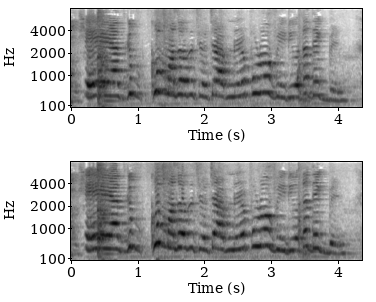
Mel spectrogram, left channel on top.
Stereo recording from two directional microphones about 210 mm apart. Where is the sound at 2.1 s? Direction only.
30° right (ahead or behind).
